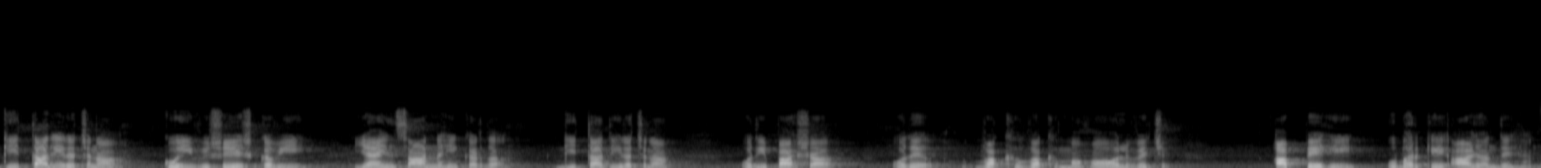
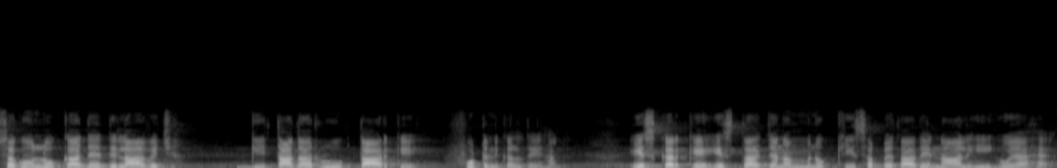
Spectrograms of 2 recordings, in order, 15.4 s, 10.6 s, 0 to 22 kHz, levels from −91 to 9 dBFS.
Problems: none marked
